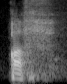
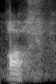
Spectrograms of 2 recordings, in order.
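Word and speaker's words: قاف: Sa sœur jumelle qui est le Qa, Qaf, qui est un peu dur à prononcer pour les francophones, le Qaf.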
